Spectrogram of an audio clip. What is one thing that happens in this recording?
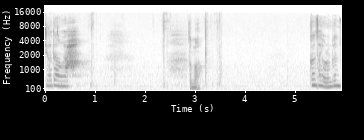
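A young woman speaks nearby in a questioning tone.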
